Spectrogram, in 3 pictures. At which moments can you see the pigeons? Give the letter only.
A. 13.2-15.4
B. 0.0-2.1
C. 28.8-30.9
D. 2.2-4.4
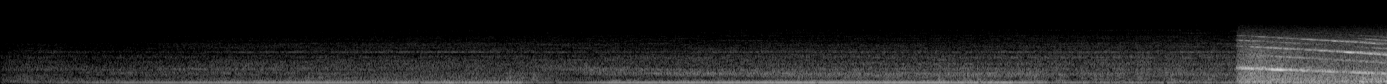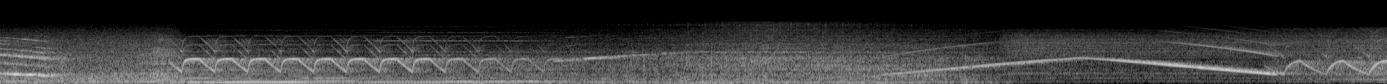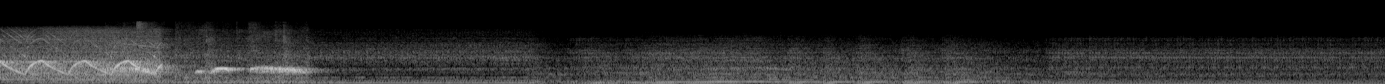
C.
